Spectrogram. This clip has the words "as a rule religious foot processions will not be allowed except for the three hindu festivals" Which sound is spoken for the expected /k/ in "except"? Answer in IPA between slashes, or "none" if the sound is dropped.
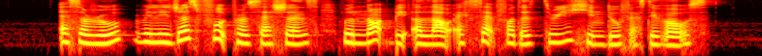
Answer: /k/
